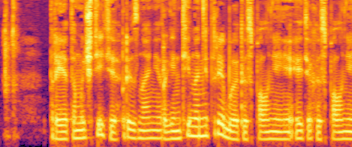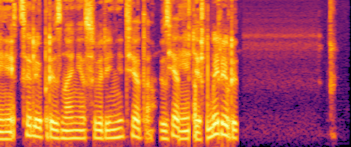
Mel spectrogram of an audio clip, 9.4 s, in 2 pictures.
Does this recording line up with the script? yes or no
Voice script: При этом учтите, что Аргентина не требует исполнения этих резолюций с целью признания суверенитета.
no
